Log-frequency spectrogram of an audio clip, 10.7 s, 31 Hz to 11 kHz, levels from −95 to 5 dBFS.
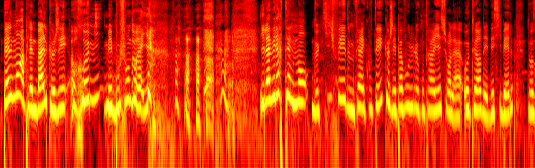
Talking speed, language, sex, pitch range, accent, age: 185 wpm, French, female, 220-290 Hz, French, 20-39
